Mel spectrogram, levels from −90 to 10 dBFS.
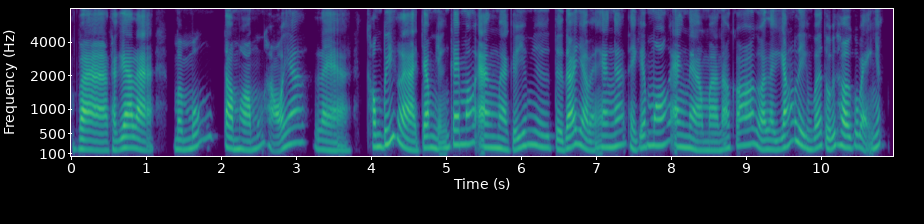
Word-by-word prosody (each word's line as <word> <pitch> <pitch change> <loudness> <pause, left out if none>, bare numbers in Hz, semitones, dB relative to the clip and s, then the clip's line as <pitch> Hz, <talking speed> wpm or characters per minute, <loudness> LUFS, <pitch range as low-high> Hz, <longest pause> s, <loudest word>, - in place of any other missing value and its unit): và 185 -4 +4
thật 180 - -3
ra 220 +1 +6
là 195 -4 +3 0.3
mình 190 -1 -3
muốn 275 - -6
tò 215 -2 +5
mò 185 -3 0
muốn 230 - -9
hỏi 205 - -1
á 325 +3 -3
là 180 -6 -3 0.2
không 240 0 +1
biết 345 - +1
là 185 - +4
trong 225 0 +3
những 230 +2 -5
cái 285 +2 +3
món 295 +2 -1
ăn 230 -7 +2
mà, 200 -3 0
kiểu 185 +2 -5
giống 270 +4 -4
như, 245 -5 -4
từ 195 -5 -4
đó 225 +4 +5
giờ 250 -8 0
bạn 170 - -5
ăn 235 0 -1
á, 275 +3 -2
thì 210 -5 -4
cái 235 - -2
món 270 +2 0
ăn 240 -2 -1
nào 180 -5 0
mà 175 0 -2
nó 200 - -3
có, 280 +5 -1
gọi 190 -7 0
là, 190 -1 -3
gắn 235 - +1
liền 250 - -1
với 230 +5 -1
tuổi 220 +2 -2
thơ 240 -5 +4
của 245 +2 -5
bạn 220 - -3
nhất? 260 +5 -4
225 Hz, 265 wpm, -25 LUFS, 190-265 Hz, 0.3 s, ra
